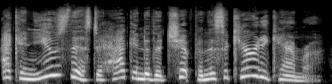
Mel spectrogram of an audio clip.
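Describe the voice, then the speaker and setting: A woman's voice: high voice, big pitch swings, fast talker, dry recording, clean studio sound. A woman voicing a curious, plucky young female detective in a video game, musing aloud expressively.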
